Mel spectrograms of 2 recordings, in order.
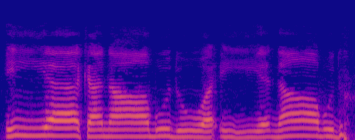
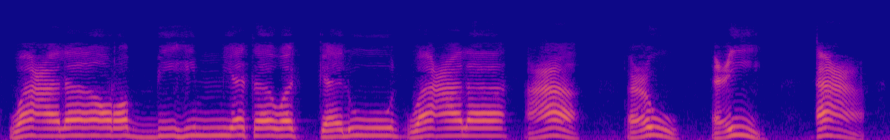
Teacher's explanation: أريد أن أنبهكم على شيء، العين التي اعتدنا في أكثر العاميات المعاصرة أن ننطقها هي أعلى من العين الفصيحة. العين الفصيحة أعمق بقليل من العين التي اعتدنا أن ننطقها بالعاميات · Shown in: second take · يعني مثلا كثيرا ما نسمع إياك نعبد نعبد، يعني الصوت إيش هذا نعبد، لابد من أن نعمقه، إياك نعبد هكذا العين الفصيحة.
